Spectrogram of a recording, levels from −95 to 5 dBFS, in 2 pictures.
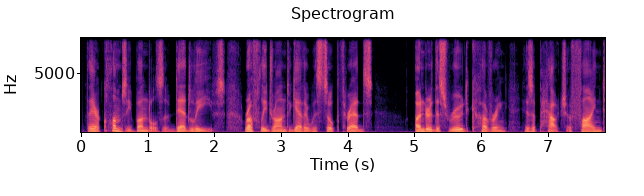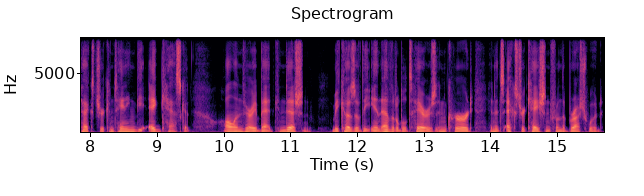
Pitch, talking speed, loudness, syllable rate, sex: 125 Hz, 170 wpm, -23 LUFS, 5.6 syllables/s, male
